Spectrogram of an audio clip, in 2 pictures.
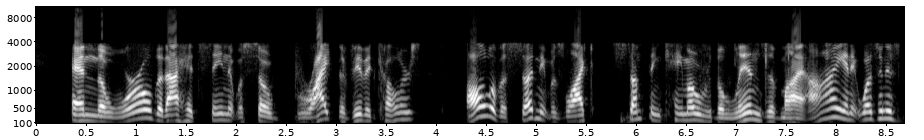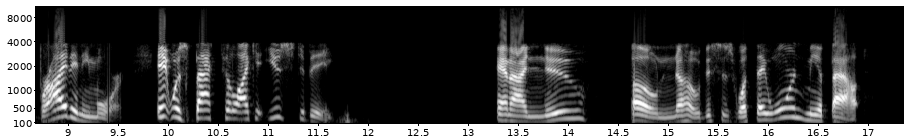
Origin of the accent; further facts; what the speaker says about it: Marshall, Texas, United States; So the Lord sent me back home to my hometown of Marshall, Texas.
